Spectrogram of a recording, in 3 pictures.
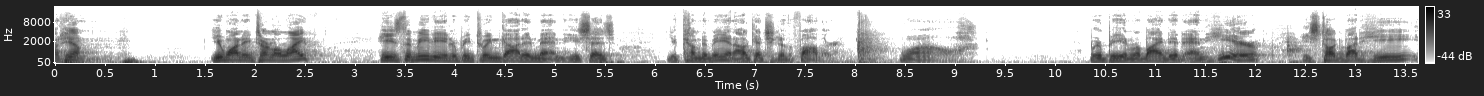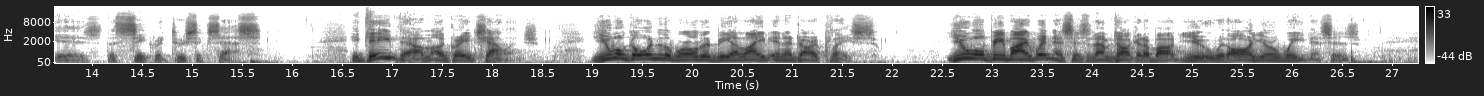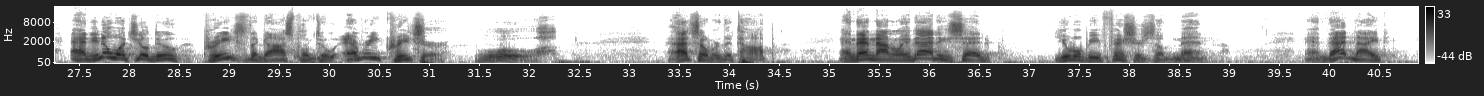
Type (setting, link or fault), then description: setting, large echoing room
